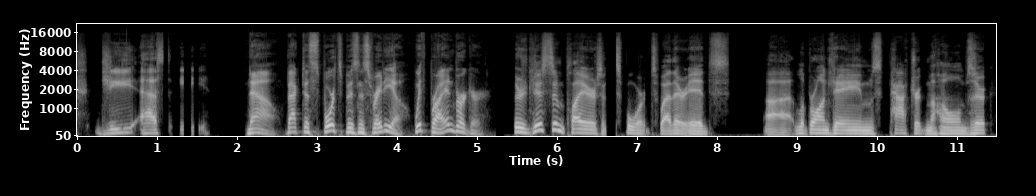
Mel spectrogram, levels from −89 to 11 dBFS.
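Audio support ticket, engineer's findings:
Digital broadcast dropout, speech muted in short holes from 1.06 to 1.53 s (about 290 ms lost, longest gap 96 ms), then a single 130 ms hole at 6.60 s. Receiver muting on failed frames, 8 ms fade edges, gaps fit 32 ms frames; content skipped, not stretched, unlike buffer underrun.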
